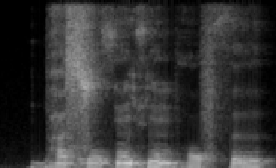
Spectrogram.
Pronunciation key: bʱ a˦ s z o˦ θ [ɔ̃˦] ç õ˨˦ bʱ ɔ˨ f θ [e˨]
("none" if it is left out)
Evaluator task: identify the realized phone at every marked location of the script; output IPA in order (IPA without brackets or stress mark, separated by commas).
õ˦, ɘ˨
